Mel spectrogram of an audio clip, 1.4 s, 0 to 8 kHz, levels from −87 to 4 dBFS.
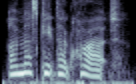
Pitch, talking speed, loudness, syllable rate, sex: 245 Hz, 220 wpm, -13 LUFS, 4.5 syllables/s, female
